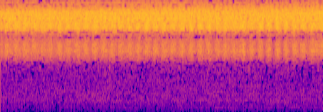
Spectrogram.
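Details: Forest cicadas in the trees keep up one continuous loud, hissing buzz, high and even, faintly pulsating many times a second, with nothing else standing out.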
